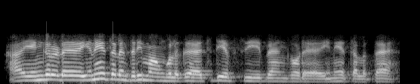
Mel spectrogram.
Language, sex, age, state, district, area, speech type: Tamil, male, 60+, Tamil Nadu, Pudukkottai, rural, conversation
